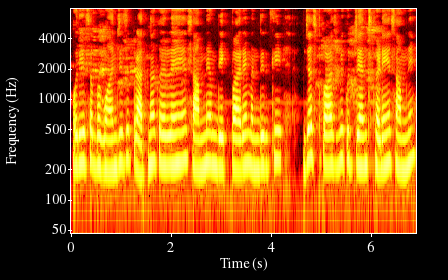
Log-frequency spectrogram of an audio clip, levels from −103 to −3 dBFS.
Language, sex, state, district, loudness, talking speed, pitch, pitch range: Hindi, female, Rajasthan, Jaipur, -17 LUFS, 235 wpm, 220 Hz, 210-235 Hz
